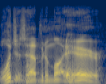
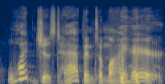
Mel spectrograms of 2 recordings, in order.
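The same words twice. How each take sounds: First: The tone sounds dismayed and upset. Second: The tone sounds delighted and amazed. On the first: The haircut turned out badly. The speaker calls it wrong. "You're not going to leave there with this attitude" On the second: The haircut turned out wonderfully. The speaker calls it right. "You're going to leave there with this attitude. Wow"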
